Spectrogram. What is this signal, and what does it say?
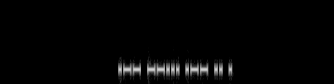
Morse code, heard as a keyed tone, about 50 wpm, 700 Hz. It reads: W7WIE
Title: USA Call Signs - 2x Character Spacing - 50wpm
